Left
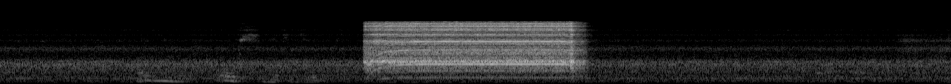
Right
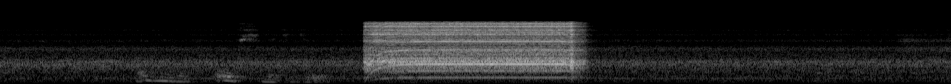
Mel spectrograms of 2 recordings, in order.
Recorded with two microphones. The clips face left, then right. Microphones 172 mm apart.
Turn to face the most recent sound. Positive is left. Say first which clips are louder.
# right 1 dB
turn(degrees=-30)  # may be behind; listen again after turning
